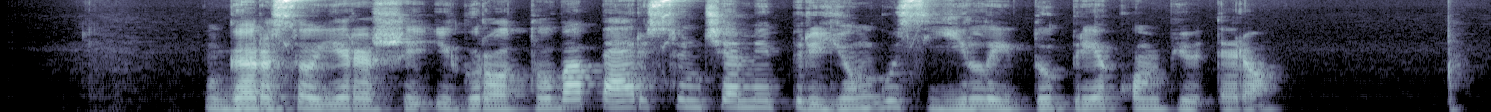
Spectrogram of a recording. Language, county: Lithuanian, Tauragė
